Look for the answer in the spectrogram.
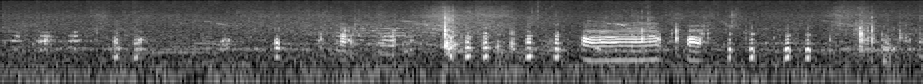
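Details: Hens and roosters at feeding, a run of rapid short clucks broken by a longer harmonic squawk near the middle, the calls repeating irregularly over low background noise.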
